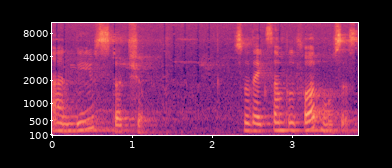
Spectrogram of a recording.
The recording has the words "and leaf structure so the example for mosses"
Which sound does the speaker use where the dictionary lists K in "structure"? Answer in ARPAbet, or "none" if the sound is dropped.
none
